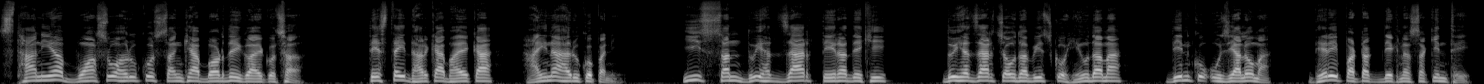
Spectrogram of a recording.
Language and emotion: Nepali, neutral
